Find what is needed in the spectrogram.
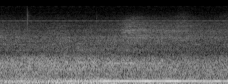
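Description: A steady, low engine-like hum with a constant drone, swelling slightly about a second in.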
